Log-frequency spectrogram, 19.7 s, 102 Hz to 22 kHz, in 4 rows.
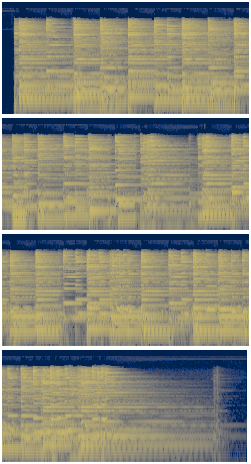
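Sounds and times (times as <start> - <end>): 
spinet: 0.3 - 19.2.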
